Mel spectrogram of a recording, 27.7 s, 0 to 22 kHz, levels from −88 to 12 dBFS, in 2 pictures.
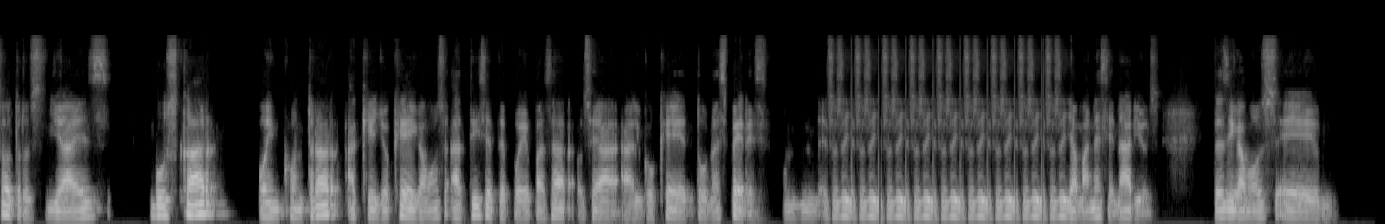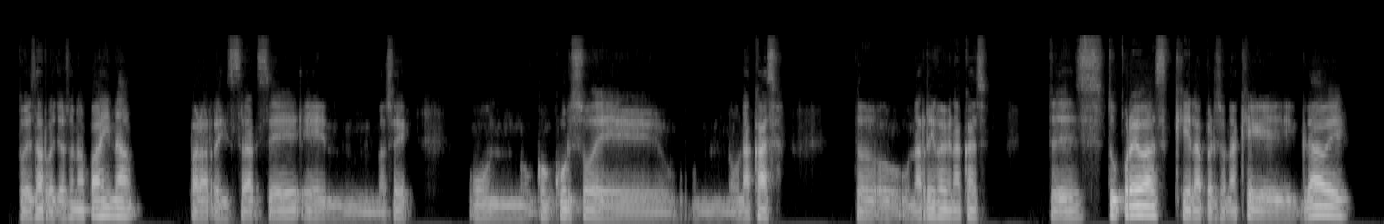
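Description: From 8.51 to 10.69 s, a 0.27 s snippet repeats eight times in a fast, even stutter: the CD stuck on one turn, a scratch throwing the laser back a track.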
